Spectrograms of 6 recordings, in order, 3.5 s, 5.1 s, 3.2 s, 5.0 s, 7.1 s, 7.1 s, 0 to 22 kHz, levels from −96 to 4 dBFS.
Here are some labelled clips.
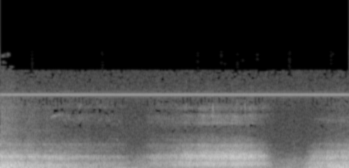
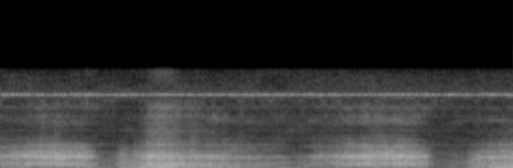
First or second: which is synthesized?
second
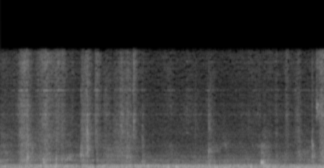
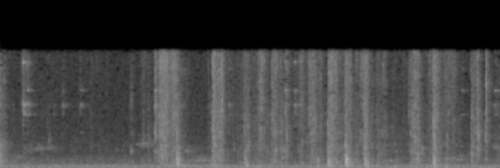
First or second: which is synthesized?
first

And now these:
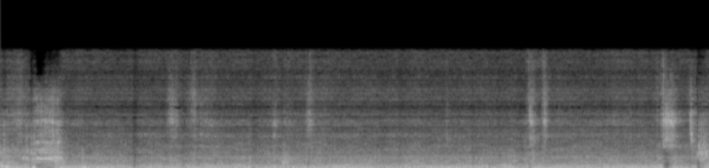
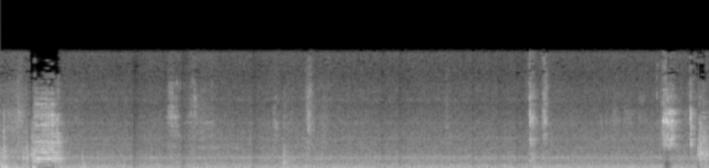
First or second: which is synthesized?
first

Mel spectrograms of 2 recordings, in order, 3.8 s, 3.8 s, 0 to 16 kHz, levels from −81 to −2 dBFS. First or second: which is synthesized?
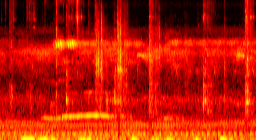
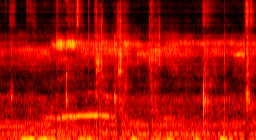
second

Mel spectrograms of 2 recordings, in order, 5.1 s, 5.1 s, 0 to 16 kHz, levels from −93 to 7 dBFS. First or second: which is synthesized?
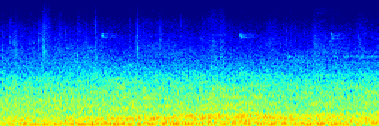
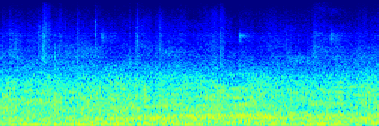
second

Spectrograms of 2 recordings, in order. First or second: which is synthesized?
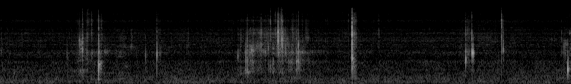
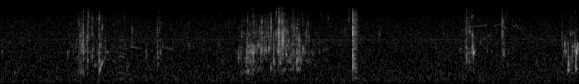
first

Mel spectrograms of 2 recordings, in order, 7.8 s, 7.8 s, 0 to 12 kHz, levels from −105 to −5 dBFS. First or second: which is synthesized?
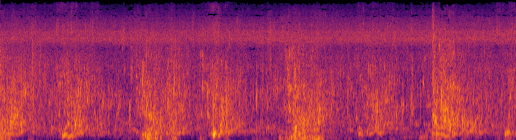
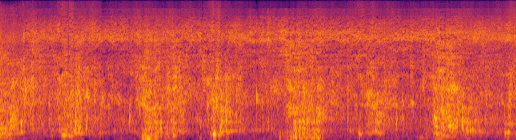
second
